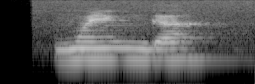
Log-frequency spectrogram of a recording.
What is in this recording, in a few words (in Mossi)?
"wẽnga", Moore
